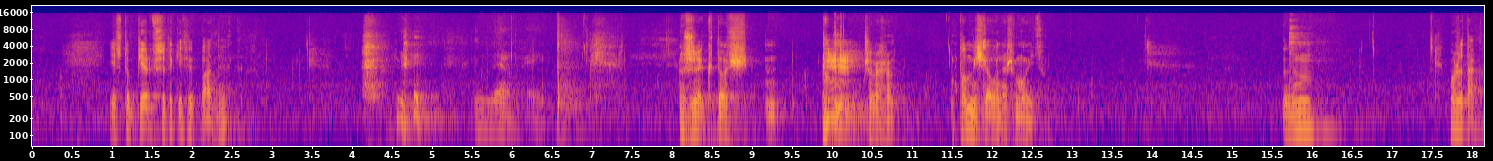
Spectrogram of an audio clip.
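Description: An elderly man speaks calmly into a nearby microphone, with pauses.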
